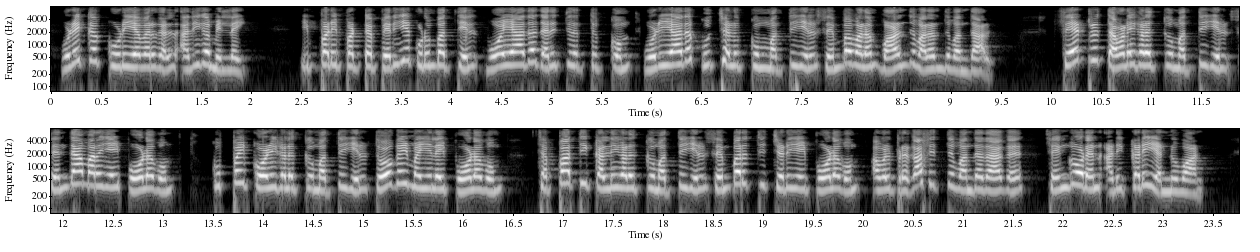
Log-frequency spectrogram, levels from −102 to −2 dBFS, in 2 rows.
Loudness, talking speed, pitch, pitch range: -17 LUFS, 95 wpm, 300 Hz, 270-330 Hz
